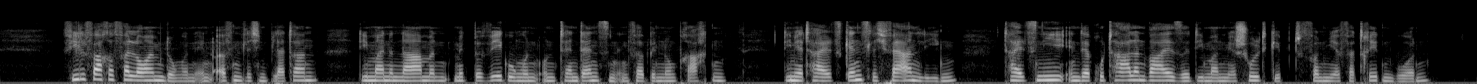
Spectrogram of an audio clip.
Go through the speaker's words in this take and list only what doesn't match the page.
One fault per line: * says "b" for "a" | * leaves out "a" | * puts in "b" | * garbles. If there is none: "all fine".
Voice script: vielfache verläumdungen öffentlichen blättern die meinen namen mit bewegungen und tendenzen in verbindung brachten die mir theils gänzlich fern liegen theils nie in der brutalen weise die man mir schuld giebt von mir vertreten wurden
* puts in "in"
